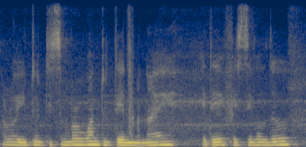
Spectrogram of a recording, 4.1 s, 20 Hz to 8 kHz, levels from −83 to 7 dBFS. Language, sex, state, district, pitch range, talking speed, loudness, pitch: Nagamese, female, Nagaland, Kohima, 150-165 Hz, 145 wpm, -14 LUFS, 155 Hz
